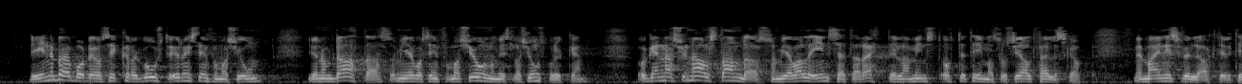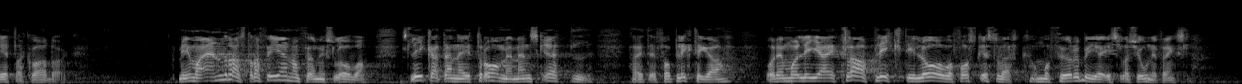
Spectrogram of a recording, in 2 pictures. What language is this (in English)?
Norwegian Nynorsk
